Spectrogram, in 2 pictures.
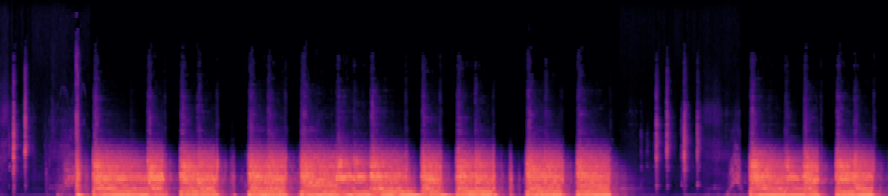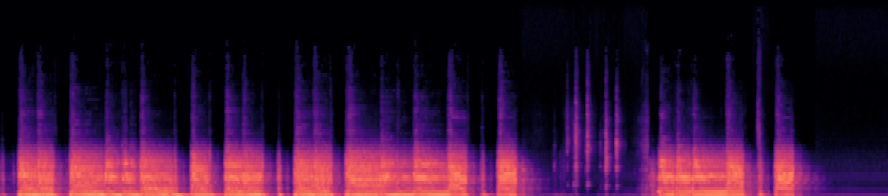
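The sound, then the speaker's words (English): A loud, heavily distorted electric guitar, played through a second distortion pedal, plays chords and riffs in three bursts separated by short pauses, with no talking over it. “that one is actually a bit louder.”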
